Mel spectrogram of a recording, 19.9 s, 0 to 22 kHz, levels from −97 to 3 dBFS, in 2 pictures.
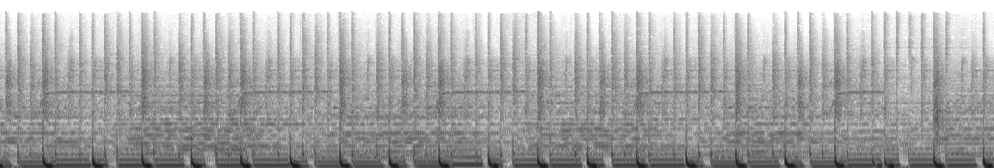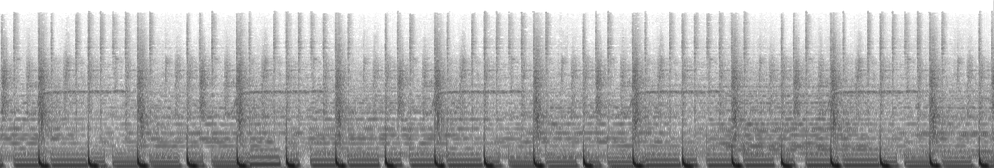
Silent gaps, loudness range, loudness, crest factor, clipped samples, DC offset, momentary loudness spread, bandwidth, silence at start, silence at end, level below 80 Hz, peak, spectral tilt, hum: none; 1 LU; -21 LUFS; 14 dB; under 0.1%; under 0.1%; 5 LU; 11 kHz; 0 s; 0 s; -20 dBFS; -4 dBFS; -6.5 dB/octave; none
